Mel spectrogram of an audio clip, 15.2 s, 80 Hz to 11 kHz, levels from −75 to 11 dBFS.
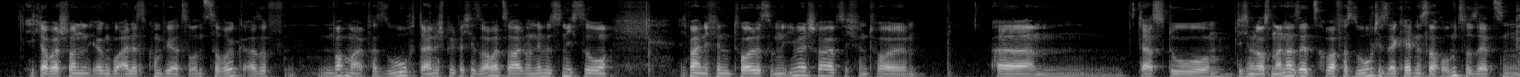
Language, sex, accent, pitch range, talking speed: German, male, German, 110-135 Hz, 190 wpm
